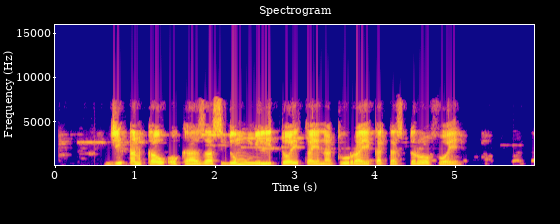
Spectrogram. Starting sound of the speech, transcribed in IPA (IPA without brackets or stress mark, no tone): d͡ʒ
